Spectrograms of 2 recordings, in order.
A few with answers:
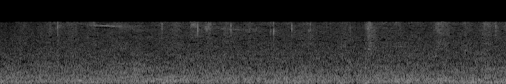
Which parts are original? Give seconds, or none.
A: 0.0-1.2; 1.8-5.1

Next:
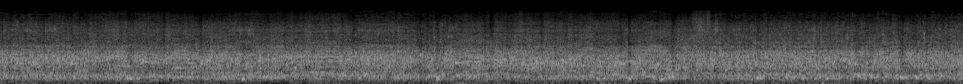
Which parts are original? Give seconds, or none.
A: 0.0-0.9; 3.5-4.5; 7.1-9.6

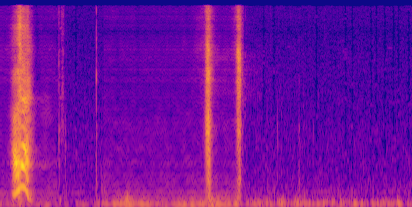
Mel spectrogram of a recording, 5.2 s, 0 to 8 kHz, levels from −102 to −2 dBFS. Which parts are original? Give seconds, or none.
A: 0.7-1.3; 3.0-5.2

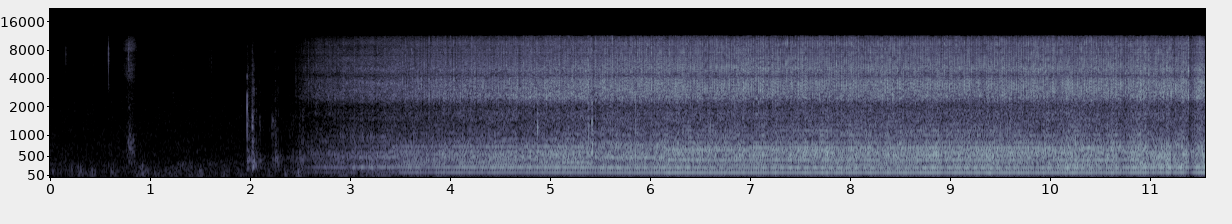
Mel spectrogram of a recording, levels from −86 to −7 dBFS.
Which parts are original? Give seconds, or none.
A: 0.0-2.9; 3.5-11.6

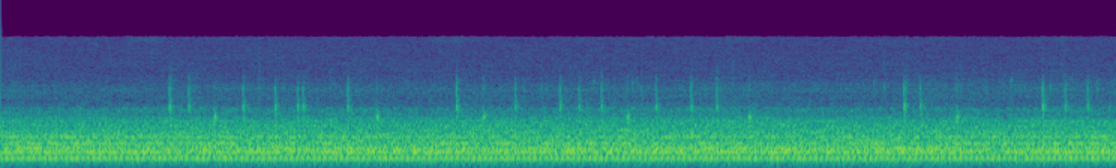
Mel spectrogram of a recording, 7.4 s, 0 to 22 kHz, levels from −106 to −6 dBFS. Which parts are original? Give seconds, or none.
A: 0.0-7.4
